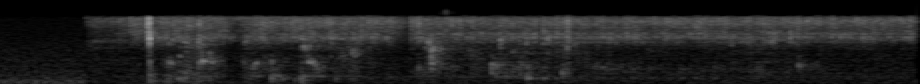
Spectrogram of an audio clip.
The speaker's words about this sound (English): I am rinsing out a beer bottle. I recycle, remember?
